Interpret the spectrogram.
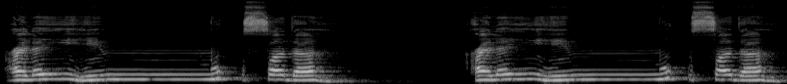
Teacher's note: حمزہ کی آواز جھٹکے والی، صاد کی آواز سیٹی والی اور موٹی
